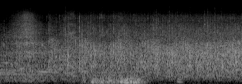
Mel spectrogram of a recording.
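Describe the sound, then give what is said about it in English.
Audience clapping at a church worship service: dense, steady applause from many hands, even in loudness throughout, with no talking over it. “Come on, if you're gonna clap, give a decent clap.”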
